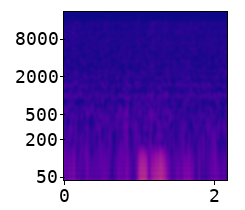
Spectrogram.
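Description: Near silence: a blank stretch of the recording with no audible sound.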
